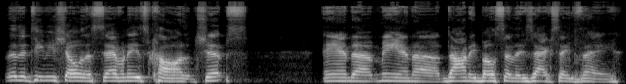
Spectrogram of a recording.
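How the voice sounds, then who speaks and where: A man in his late thirties hosts a laid-back live stream from his phone at home, rambling and chuckling often as he chats with viewers. His voice is a little high and fairly bright, with a steady tone at normal speed.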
